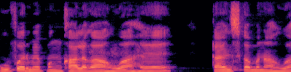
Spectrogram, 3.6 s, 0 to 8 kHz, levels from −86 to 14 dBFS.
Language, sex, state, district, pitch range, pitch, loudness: Hindi, male, Uttar Pradesh, Jalaun, 145-150 Hz, 150 Hz, -16 LUFS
